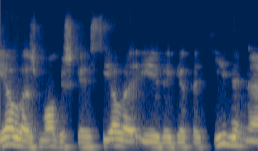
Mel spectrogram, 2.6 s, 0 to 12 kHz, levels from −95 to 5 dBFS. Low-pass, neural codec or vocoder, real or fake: 9.9 kHz; none; real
